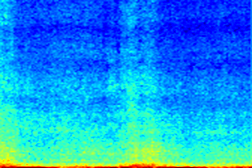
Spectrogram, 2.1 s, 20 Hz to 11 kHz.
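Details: 1986 Nissan 300ZX, 3.0 litre non-turbo V6, 153 hp, about 100,501 miles: deep, even note swelling and easing with a light rev, no knocks or ticks; healthy engine revving.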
